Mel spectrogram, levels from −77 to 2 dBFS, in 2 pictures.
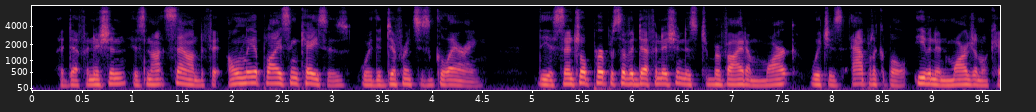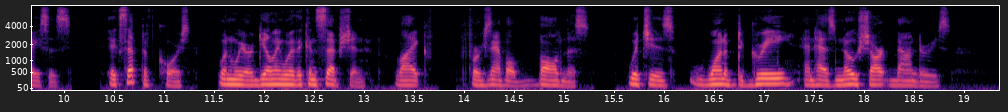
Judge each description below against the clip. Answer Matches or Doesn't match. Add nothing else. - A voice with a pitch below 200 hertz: Matches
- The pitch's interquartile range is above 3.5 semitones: Doesn't match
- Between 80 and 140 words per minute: Doesn't match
